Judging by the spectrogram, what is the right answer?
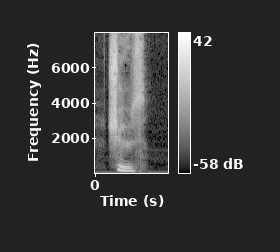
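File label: "shoes", British English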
